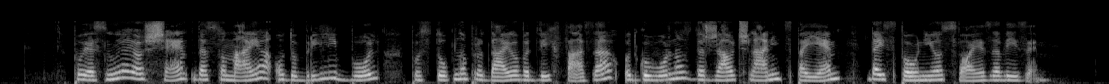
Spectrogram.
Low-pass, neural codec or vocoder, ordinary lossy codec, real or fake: 10.8 kHz; none; AAC, 24 kbps; real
